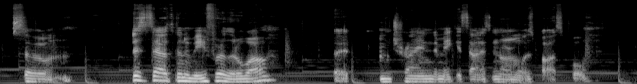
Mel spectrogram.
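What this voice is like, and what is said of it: Strained, damaged raspy voice. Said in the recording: “I'm gonna ruin my chords if I keep doing that ... I have a vocal cord hemorrhage ... Just sounds pretty punk rock”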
